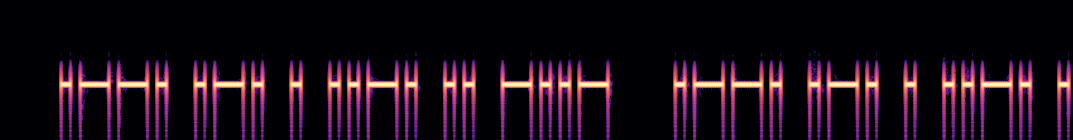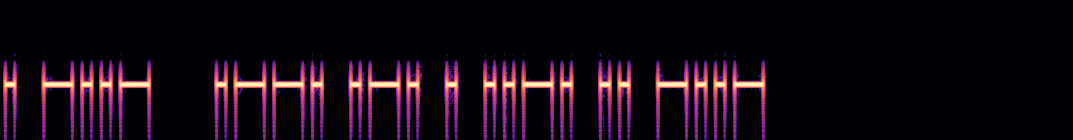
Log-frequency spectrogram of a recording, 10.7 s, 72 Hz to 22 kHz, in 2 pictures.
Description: Morse code, heard as a keyed tone, about 25 wpm, 700 Hz. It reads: PREFIX PREFIX PREFIX
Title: Callsign Prefixes for Top 25 DXCC - Repeated 3x - 25wpm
